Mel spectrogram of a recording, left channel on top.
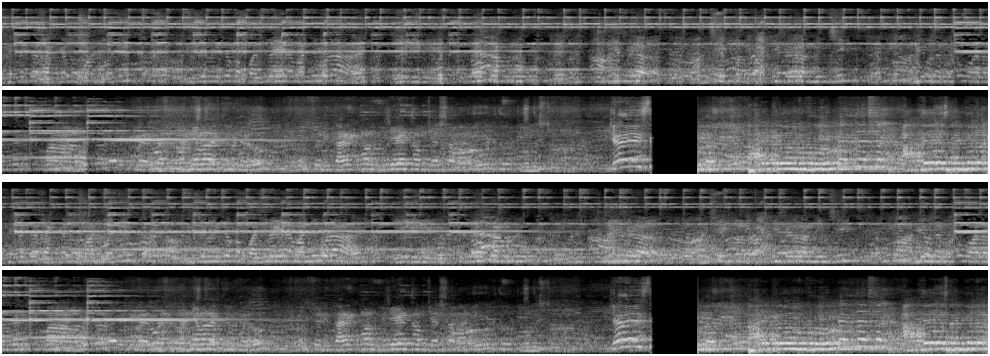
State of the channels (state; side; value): normal; both; correlation 0.66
